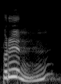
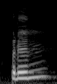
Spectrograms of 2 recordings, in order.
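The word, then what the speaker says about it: Prynne: the name of Hester prin the surname prin rhymes with sin prin sin I I know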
